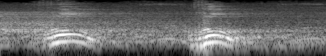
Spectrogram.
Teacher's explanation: Ru tebal ya, monyong. Setiap dhammah dimonyongkan.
